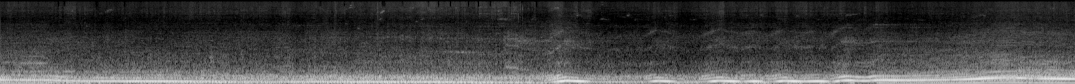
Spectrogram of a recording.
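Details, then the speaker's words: Yamaha RX1 snowmobile after cleaning rusty ignition coils, on test ride: revs sag then stumble in uneven bursts on throttle blips; still misfiring, gummed-up carburetor suspected next. "see if it's done misfiring now still misses"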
